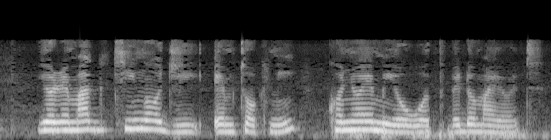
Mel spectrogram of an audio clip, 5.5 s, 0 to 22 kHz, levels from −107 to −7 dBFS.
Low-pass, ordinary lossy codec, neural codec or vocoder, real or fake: 19.8 kHz; AAC, 24 kbps; none; real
